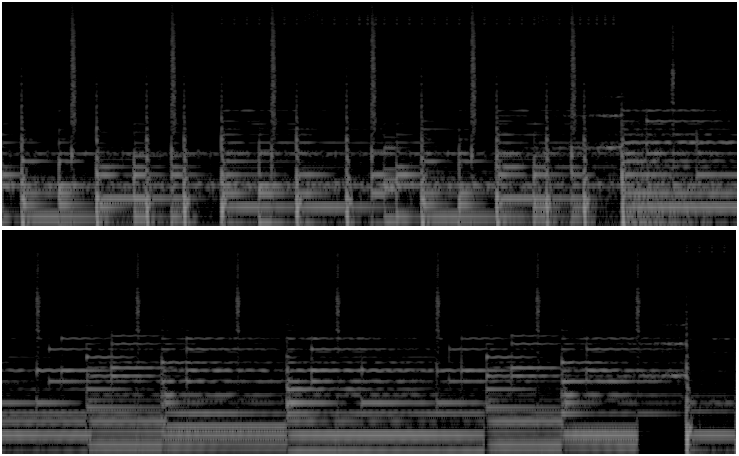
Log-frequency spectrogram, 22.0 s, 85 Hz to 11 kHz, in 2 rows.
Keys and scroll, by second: 4.8 ctrl+0, 8.0 ctrl+v, 14.8 ctrl+t, 15.6 ctrl+alt+shift+t.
